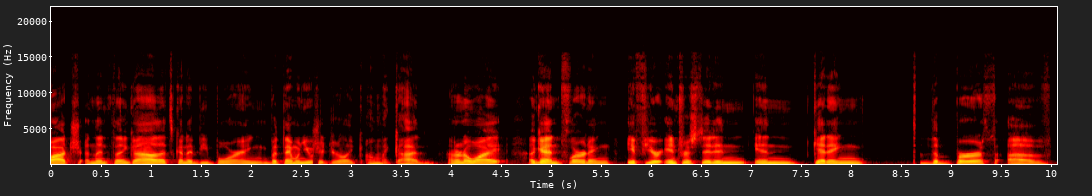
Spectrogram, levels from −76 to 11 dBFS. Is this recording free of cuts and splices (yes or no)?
no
